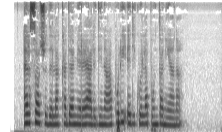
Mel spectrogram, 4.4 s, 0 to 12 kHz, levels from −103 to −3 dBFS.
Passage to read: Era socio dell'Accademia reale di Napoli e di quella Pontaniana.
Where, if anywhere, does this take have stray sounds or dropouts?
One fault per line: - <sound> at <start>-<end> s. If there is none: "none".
none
